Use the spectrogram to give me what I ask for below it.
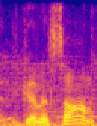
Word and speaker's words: Ganasan: He never says anything to you, but can I just tell you, it's Ganasan." So now we know. Ganasan with a G. Ganasan with a G.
